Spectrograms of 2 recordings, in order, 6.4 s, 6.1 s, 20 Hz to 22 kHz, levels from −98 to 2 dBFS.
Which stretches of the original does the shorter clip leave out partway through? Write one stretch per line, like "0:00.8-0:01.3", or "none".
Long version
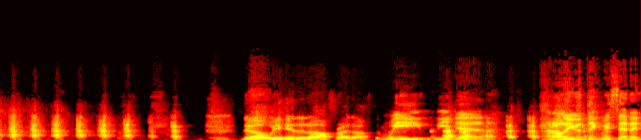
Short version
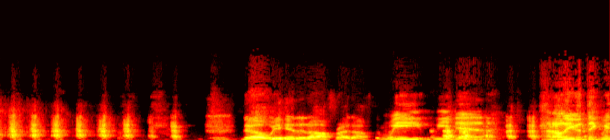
none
